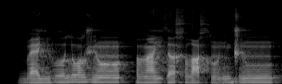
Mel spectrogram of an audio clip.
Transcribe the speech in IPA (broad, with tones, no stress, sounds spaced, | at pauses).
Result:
b æ˨ lʲ β o˧ l u˦ lˠ ʒ õ˦ | β ã˧ j l ʌ˦˨ x ðˤ ʌ˨ x õ˨ n d͡ʒ ũ˦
